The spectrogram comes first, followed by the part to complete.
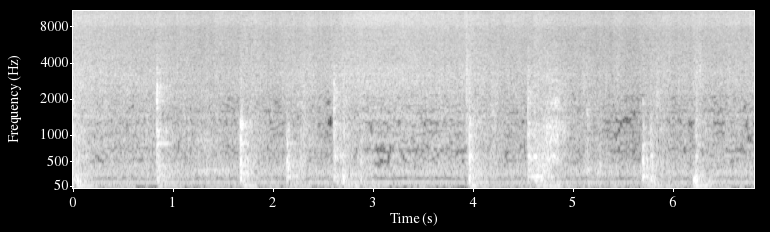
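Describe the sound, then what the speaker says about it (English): Ginger and spices sauté in a pan for dairy-free chicken tikka masala, a soft continuous sizzle broken by regular scraping strokes of a utensil, quiet and alone without speech. "It'll become really fragrant once you start sauteing them"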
